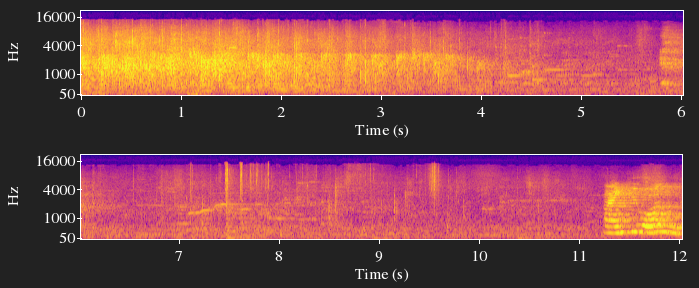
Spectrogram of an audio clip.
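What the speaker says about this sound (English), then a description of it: "A big clap for Dr. D.S." Conference audience at an international sports and exercise medicine event claps loudly for an honoree for about four seconds, the applause then trailing off into a quieter room where voices speak.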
